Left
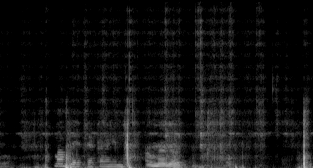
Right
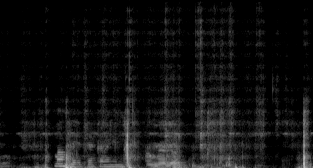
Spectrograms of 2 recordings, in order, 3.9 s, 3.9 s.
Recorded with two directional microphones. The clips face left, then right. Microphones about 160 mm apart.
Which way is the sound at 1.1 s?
10° left (ahead or behind).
